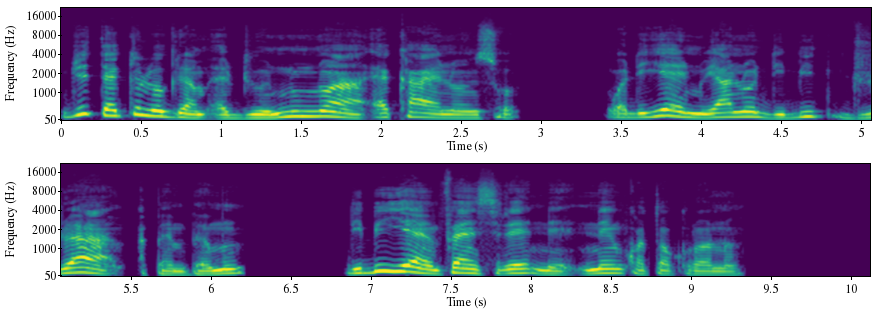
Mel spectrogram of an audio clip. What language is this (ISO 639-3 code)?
aka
